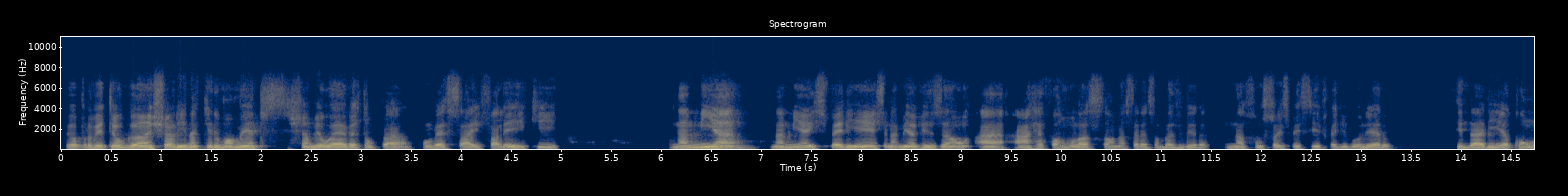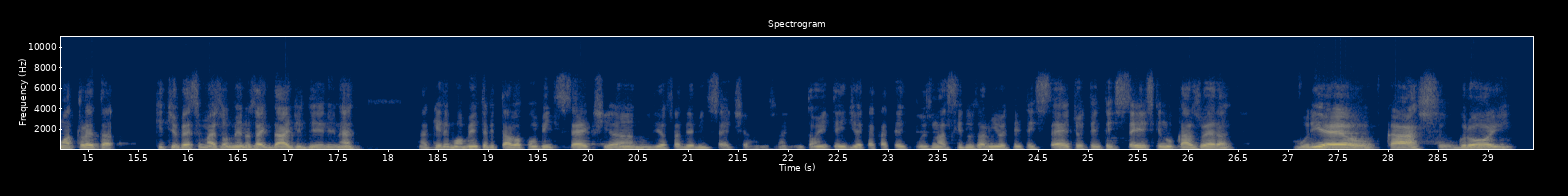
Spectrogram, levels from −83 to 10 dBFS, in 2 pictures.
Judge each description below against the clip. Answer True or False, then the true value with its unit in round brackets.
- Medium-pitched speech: False (115 Hz)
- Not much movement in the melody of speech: True (2.2 semitones)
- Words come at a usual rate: True (160 wpm)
